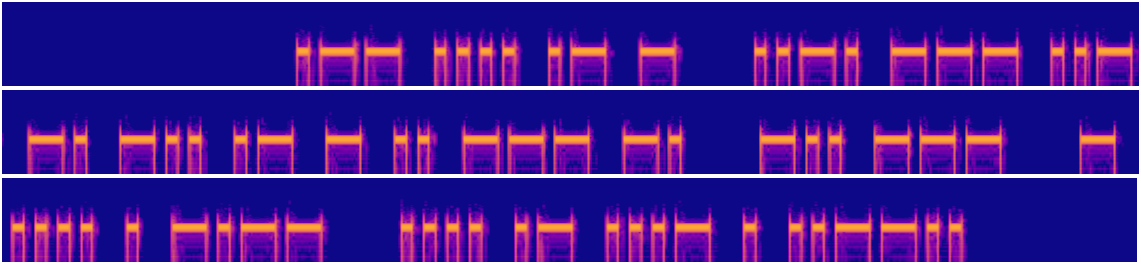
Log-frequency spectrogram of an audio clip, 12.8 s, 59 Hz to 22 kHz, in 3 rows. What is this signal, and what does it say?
Morse code, heard as a keyed tone, about 28 wpm, 700 Hz. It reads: WHAT FOUNDATION DO THEY HAVE?
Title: Sentences from Top 1200 Words 28wpm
